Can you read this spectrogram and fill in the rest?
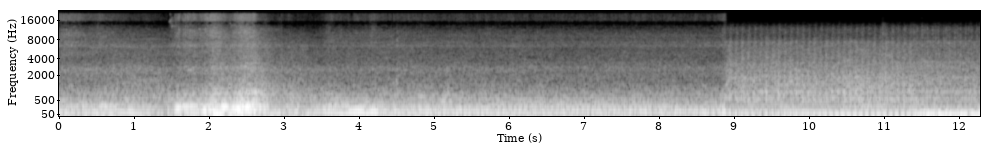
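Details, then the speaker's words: Peugeot car being converted to ethanol, injectors just fitted: uneven, lumpy idle with stumbling beat and surges, running on three cylinders because an injector seal is sucking air; fix is replacing the seal. "Alors, le bruit que vous entendez, en fait, c'est un injecteur qui prend de l'air. Donc, du coup, on est en train de régler le problème. C'est juste un joint à changer."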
